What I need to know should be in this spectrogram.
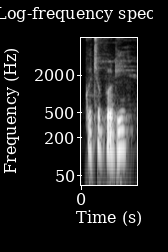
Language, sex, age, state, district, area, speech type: Sanskrit, male, 18-30, Karnataka, Haveri, urban, spontaneous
